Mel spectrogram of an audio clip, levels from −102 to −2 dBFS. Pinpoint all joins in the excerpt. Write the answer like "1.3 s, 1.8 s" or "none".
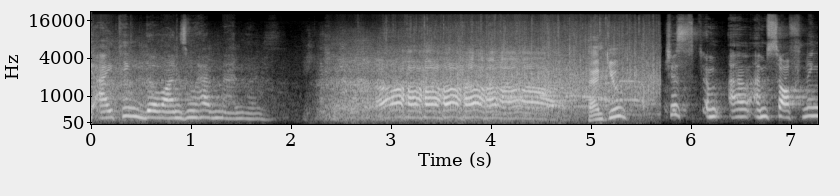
5.6 s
